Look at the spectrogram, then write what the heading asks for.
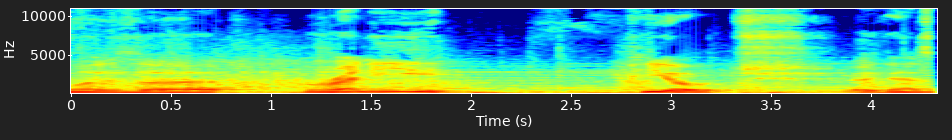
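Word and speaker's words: René Peoc'h: His name was Rennie Pioch. I think that's how you say it. It's Renepeoch.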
